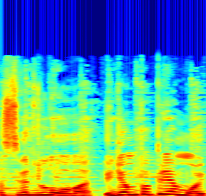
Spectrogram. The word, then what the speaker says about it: Свердлова: светлого так нам сюда местные жители в названии делают ударение на букву е хотя свое имя улица получила в честь революционера якова свердлова идем по прямой к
